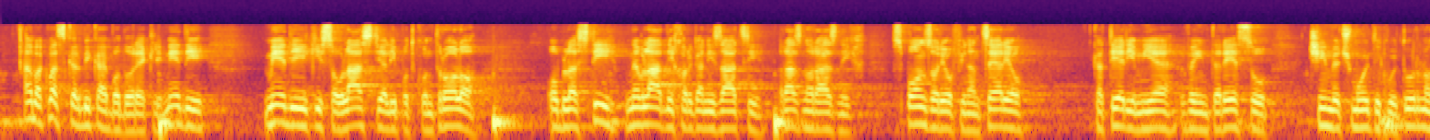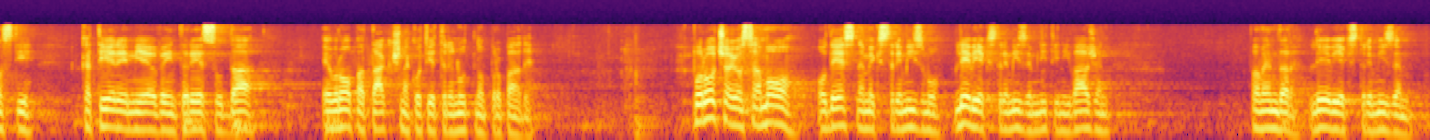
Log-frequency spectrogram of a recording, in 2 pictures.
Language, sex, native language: Slovenian, male, Slovenian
